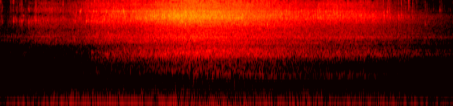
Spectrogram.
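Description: A rain stick pours out a steady, rushing hiss of tiny pattering grains, swelling gradually to a peak midway and then slowly fading, heard on its own without any voices.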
